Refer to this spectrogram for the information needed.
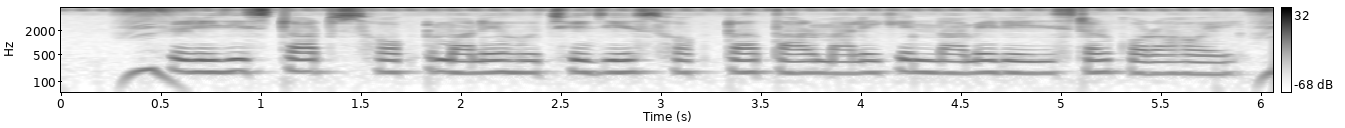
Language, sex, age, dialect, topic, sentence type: Bengali, female, 25-30, Northern/Varendri, banking, statement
